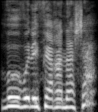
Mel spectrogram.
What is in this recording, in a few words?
gnome, male; voulez faire un achat; PhoenixCraft-1.16.5; PhoenixNPCPack; minecraft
